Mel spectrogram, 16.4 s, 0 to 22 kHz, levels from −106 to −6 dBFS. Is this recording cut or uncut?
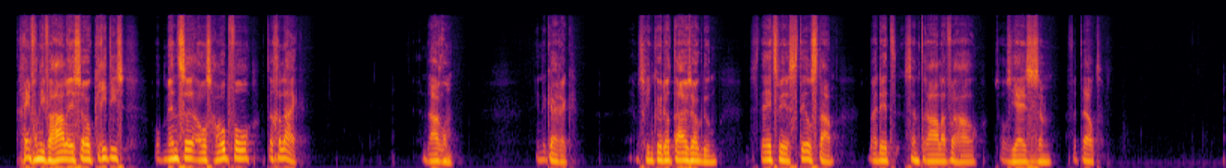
uncut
